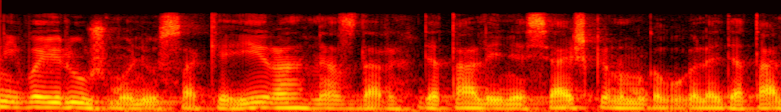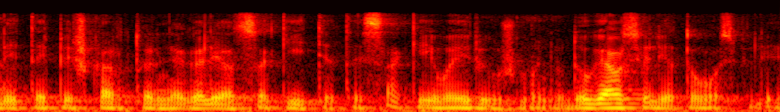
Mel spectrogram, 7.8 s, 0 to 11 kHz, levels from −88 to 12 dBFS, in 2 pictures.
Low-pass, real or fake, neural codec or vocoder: 7.2 kHz; real; none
